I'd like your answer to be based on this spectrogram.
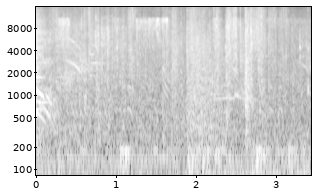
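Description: Battlefield gunfire in Men of War: Assault Squad during the Battle of Bocage: steady crackle of mixed shots with a few louder bursts under a constant background din of combat.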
